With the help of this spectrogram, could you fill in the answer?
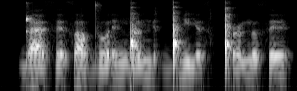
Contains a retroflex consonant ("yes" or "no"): yes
